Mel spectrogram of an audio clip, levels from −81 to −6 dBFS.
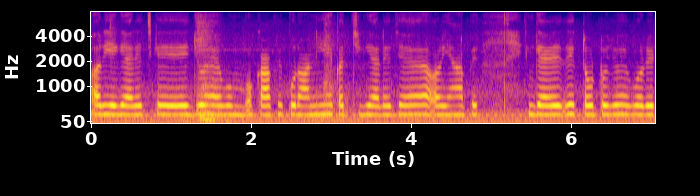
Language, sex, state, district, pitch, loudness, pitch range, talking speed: Hindi, female, Bihar, Vaishali, 245 Hz, -15 LUFS, 240-250 Hz, 195 wpm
